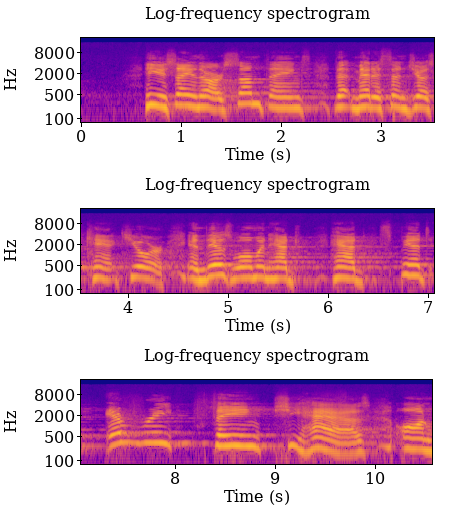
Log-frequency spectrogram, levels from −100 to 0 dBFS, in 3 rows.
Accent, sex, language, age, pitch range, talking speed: American, male, English, 50-69, 210-240 Hz, 125 wpm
